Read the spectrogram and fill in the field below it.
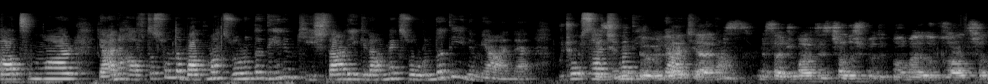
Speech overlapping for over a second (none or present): present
